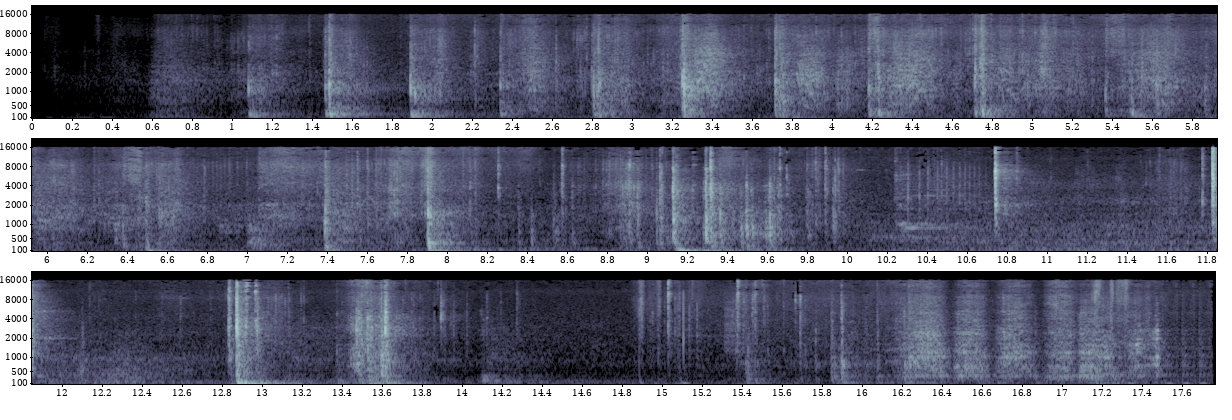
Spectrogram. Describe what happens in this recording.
I walked upstairs to my room and opened the window. After standing near the open window briefly, I closed it again. I then touched and lightly scratched the window glass before stepping away.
